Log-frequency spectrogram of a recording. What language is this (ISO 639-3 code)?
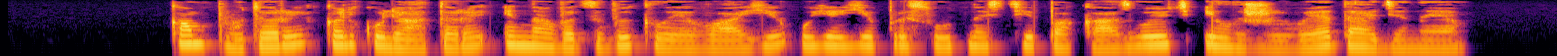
bel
